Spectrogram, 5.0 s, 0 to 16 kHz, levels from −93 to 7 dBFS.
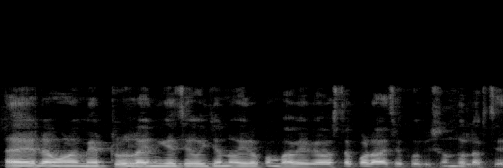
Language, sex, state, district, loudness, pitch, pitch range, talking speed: Bengali, male, West Bengal, North 24 Parganas, -23 LUFS, 110 Hz, 110-115 Hz, 215 wpm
